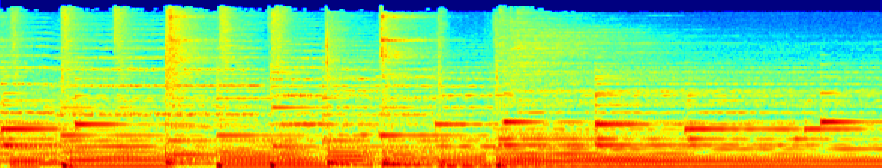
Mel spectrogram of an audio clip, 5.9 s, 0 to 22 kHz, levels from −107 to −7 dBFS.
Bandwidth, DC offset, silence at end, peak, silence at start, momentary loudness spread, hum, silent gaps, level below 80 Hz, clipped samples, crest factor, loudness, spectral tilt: 19 kHz; 0.6%; 0 s; -2 dBFS; 0 s; 3 LU; none; none; -24 dBFS; under 0.1%; 16 dB; -18 LUFS; -5.5 dB/octave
